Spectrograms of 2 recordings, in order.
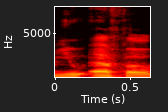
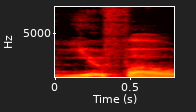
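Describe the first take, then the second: First: It is said with an English pronunciation. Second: It is said with a Japanese pronunciation. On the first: "rather than" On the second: "that's how the Japanese pronounce it"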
